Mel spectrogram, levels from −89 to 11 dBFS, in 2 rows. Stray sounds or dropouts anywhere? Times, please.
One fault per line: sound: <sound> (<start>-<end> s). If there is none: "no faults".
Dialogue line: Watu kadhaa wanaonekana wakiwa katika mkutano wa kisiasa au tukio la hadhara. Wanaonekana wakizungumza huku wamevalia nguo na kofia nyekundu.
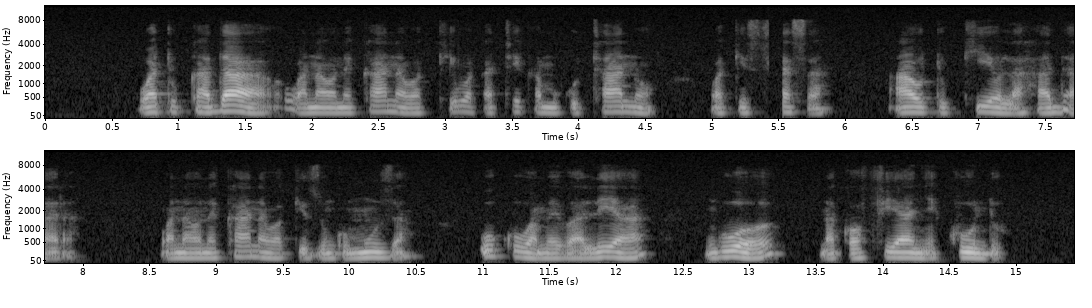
sound: dropout (5.4-5.5 s)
